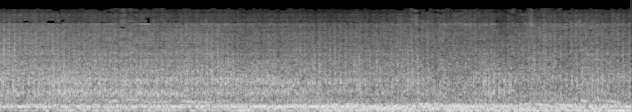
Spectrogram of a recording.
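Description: Helicopter running close by, a loud, steady drone of turbine engine and rotor.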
